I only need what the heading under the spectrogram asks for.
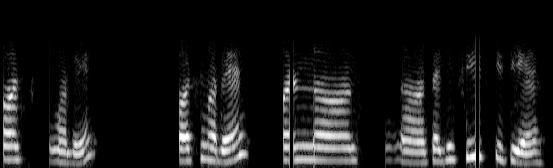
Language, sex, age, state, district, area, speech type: Marathi, female, 45-60, Maharashtra, Mumbai Suburban, urban, conversation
